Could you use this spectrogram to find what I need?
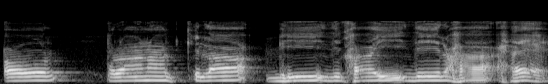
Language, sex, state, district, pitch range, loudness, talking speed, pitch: Hindi, male, Rajasthan, Jaipur, 165-185 Hz, -12 LUFS, 85 wpm, 180 Hz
